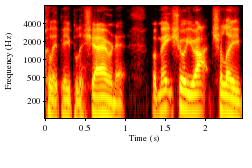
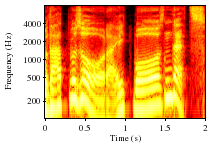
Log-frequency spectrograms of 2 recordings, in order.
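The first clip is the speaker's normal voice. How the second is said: very loud put-on Welsh accent; 4 semitones higher, 11 dB louder than usual. A speaker tries out his best welsh impression: welsh accent impression. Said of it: "my best uh, Welsh impression".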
